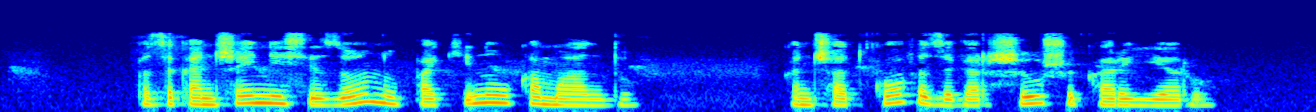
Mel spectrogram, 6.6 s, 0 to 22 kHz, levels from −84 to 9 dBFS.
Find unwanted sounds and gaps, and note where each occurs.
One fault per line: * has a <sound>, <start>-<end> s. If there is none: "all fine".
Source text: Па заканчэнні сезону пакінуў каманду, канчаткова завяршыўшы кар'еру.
all fine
